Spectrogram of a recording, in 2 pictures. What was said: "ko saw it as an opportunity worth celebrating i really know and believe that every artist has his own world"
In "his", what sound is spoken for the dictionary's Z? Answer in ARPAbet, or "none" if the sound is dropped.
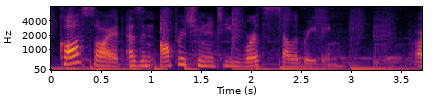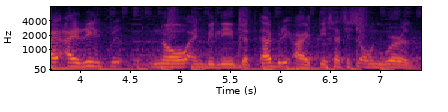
S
